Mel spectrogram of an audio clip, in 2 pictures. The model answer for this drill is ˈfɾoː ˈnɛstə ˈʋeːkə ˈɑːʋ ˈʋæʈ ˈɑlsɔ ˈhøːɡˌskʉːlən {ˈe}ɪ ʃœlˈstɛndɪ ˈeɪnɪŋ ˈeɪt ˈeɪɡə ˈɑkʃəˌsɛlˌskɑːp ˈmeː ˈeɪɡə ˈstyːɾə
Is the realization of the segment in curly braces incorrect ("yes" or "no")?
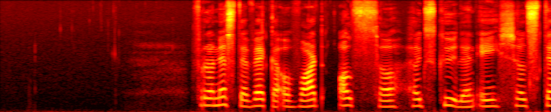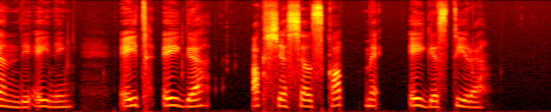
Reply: no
